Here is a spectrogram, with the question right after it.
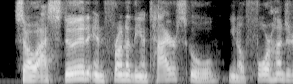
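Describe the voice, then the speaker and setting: A man with a slight Southern US accent, fairly high-pitched and energetic, at a moderate pace in a very clean recording with a silent background. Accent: slight Southern twang. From Atlanta, Georgia, US South. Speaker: youth mentor and speaker. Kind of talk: life story interview.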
